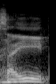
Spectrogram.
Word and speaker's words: Açaí: It is spelled like Wilshire. I know. Yeah. I know. English, man. English language, terrible. All right, Açaí, por favor.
